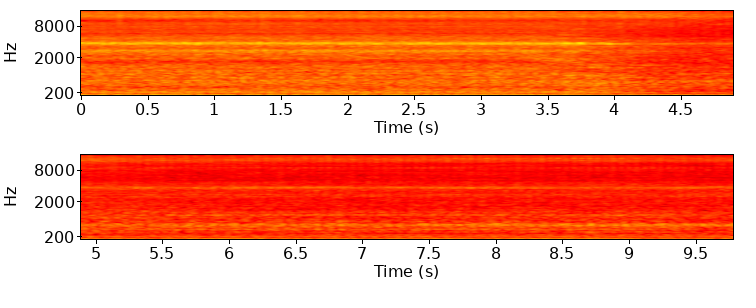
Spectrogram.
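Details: Idle after deleting the junk vacuum pump that mimicked lifter noise, holes plugged, brake booster teed to the intake; even, steady idle with a smooth low drone and quick regular patter, no ticking.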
